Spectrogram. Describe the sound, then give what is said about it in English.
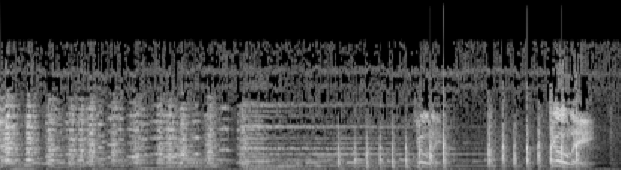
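A voice at first, then a steady run of sharp, loud bangs on a bedroom door, repeated in an even rhythm over a sustained musical backdrop. “banging at a lady's bedroom door.”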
